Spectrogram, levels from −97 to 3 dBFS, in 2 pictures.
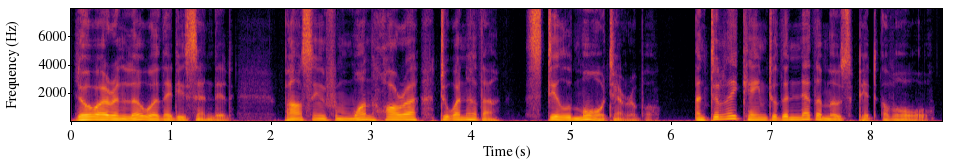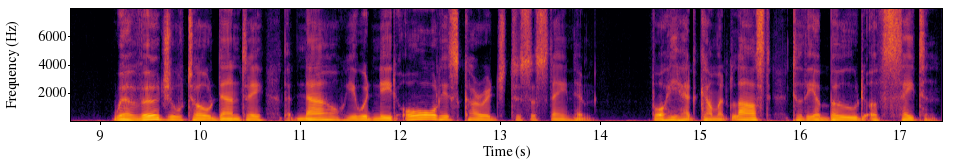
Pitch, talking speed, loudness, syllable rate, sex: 105 Hz, 170 wpm, -20 LUFS, 4.9 syllables/s, male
